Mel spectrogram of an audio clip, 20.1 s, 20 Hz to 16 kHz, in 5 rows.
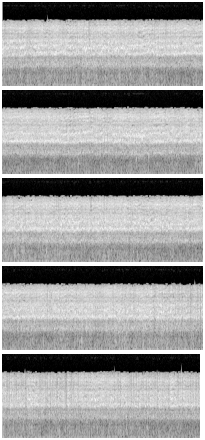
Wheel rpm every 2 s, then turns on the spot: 210, 220, 230, 230, 230, 230, 230, 230, 230, 230.
none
